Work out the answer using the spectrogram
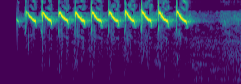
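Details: White-eye (pleci) singing a 'tembakan' burst used as masteran training audio: ten sharp, high notes sliding downward, evenly spaced about every fifth of a second, then a quiet tail.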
